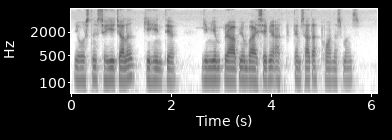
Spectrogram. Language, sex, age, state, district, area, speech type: Kashmiri, male, 30-45, Jammu and Kashmir, Pulwama, rural, spontaneous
